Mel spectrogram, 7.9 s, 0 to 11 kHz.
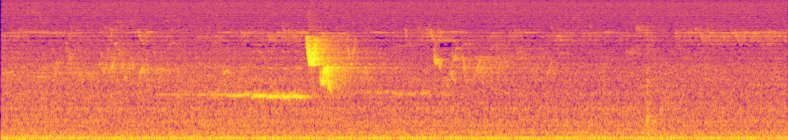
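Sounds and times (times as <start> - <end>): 
low background hum: 0.0 - 7.8
Japanese bush warbler soft held whistle: 1.3 - 5.0.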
